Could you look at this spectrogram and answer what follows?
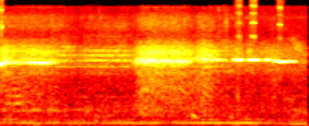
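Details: Rose-ringed parakeet kept in a cage as a talking pet: long, steady high whistles, then a quick run of four short, bright whistled notes at the end, with faint low hum beneath.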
